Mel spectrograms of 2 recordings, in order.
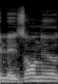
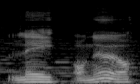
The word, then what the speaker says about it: les honneurs: Because the H is often not pronounced in French, it is considered a vowel. Thus, instead of les honneurs, it is les honneurs.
